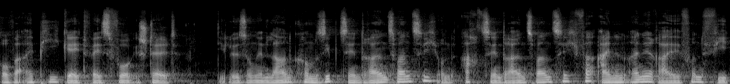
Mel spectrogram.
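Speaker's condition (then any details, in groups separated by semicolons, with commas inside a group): No condition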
